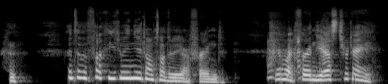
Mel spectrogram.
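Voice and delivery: Irish brogue, outraged and shrill with disbelief; mock Irish accent. Friend dumped in an Irish film, hammed-up Irish accent. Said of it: "Colin Farrell's, like, my Irish accent inspo".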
